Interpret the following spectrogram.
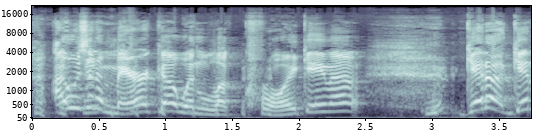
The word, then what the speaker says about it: LaCroix: whole topic without mentioning Lacroix the company insists pronounced LaCroix but really it should be Lacroix which when it first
